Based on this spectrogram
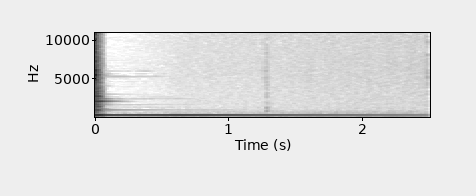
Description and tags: Kalimba note4
A single note from a thumb piano with a large wooden resonator.
kalimba, metallic, thumb-piano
